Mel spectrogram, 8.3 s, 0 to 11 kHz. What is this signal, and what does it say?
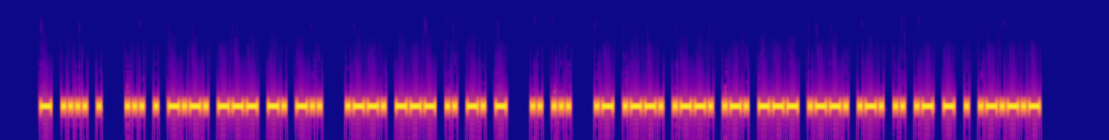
Morse code, heard as a keyed tone, about 41 wpm, 700 Hz. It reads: THE SECOND POINT IS APPROPRIATE.
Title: Sentences from Top 1000 Words - Review Part 5 - 45wpm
